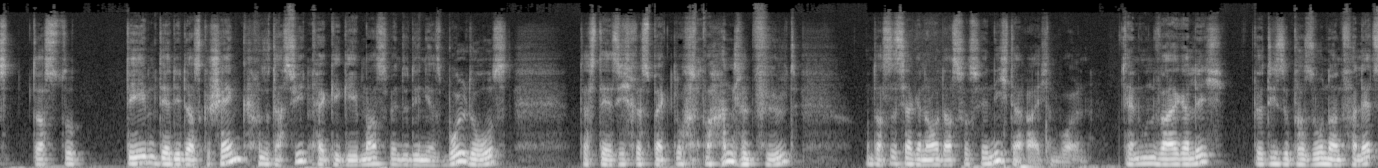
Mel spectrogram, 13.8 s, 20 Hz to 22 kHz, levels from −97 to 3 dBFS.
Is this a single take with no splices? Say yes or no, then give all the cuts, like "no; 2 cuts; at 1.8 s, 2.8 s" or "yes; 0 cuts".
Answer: yes; 0 cuts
